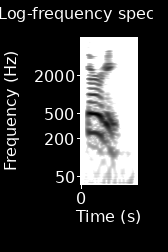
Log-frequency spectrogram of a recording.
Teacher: we often make the T sound in there sound like a d but it's really a t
